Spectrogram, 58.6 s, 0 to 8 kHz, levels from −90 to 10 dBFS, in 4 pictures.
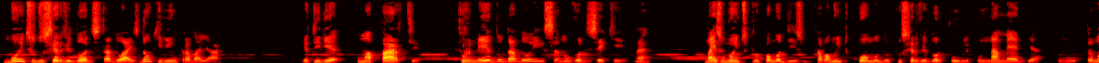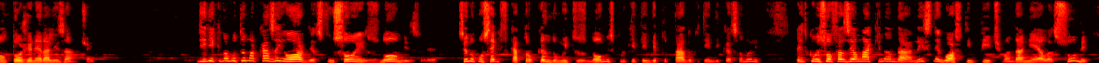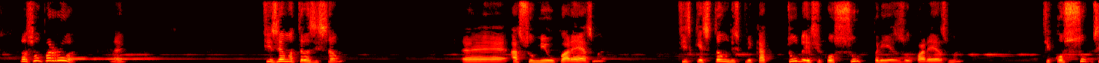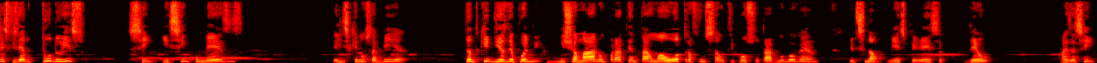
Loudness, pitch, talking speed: -32 LUFS, 190 Hz, 145 wpm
